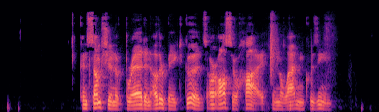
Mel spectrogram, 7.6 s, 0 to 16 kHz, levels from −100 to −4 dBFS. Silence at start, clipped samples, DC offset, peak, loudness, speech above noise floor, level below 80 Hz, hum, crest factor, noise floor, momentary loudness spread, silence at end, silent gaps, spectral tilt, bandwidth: 1.6 s; under 0.1%; under 0.1%; -4 dBFS; -25 LUFS; 65 dB; -72 dBFS; none; 22 dB; -90 dBFS; 10 LU; 0.95 s; none; -4.5 dB/octave; 11 kHz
